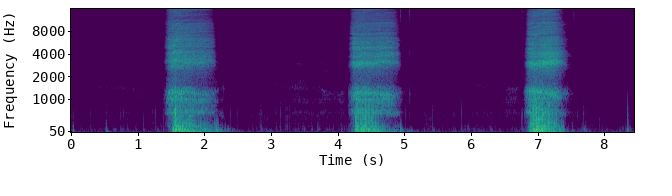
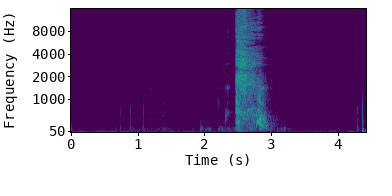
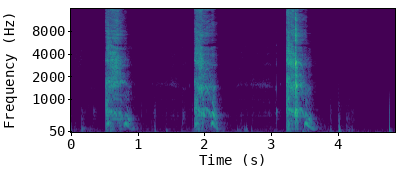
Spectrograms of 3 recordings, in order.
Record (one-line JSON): {"exhalation_length": "8.4 s", "exhalation_amplitude": 17601, "exhalation_signal_mean_std_ratio": 0.36, "cough_length": "4.4 s", "cough_amplitude": 7627, "cough_signal_mean_std_ratio": 0.24, "three_cough_length": "4.9 s", "three_cough_amplitude": 32768, "three_cough_signal_mean_std_ratio": 0.29, "survey_phase": "alpha (2021-03-01 to 2021-08-12)", "age": "65+", "gender": "Female", "wearing_mask": "No", "symptom_none": true, "smoker_status": "Ex-smoker", "respiratory_condition_asthma": false, "respiratory_condition_other": false, "recruitment_source": "REACT", "submission_delay": "3 days", "covid_test_result": "Negative", "covid_test_method": "RT-qPCR"}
